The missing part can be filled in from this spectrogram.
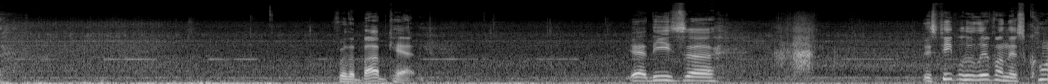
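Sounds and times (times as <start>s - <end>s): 
dump truck reversing beep: 0.0s - 7.3s
public works dump truck with flatbed trailer engine rumbling on a residential street: 0.0s - 10.4s
speech: 3.4s - 4.3s, 6.3s - 7.3s, 9.2s - 10.4s.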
